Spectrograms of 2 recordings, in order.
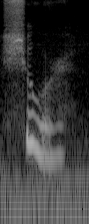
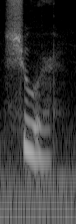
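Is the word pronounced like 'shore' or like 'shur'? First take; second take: shur; shur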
